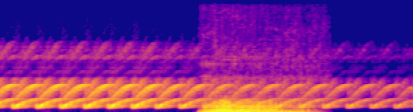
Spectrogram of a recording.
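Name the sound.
alarm going off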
